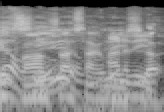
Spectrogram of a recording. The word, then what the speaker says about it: François Hardy: Bueno, el martes pasado falleció François Hardy, ¿se dice así? – Sí, François Hardy.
